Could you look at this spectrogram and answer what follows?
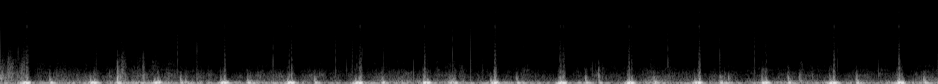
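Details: Own normal heartbeat recorded with a homemade field stethoscope microphone while doing housework: steady regular low beats about 88 a minute, with faint household noise behind.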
